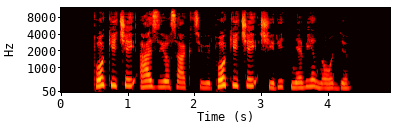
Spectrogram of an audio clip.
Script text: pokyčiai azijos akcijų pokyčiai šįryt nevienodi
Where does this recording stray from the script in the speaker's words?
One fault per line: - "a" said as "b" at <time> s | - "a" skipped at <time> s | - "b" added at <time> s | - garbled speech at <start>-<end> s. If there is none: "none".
none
